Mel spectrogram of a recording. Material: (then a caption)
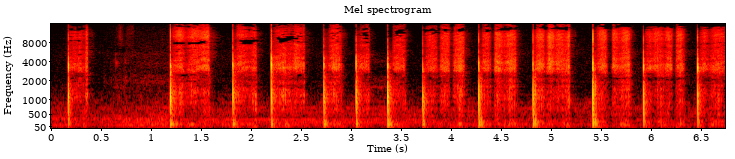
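Chalk. A stick of purple chalk held in the fingertips scratches and taps across a large, flat, solid black chalkboard while writing "Fact #29: Scotland." Sharp, bright chalk taps come in quick succession, with soft scratchy strokes and a faint low hum between them.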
